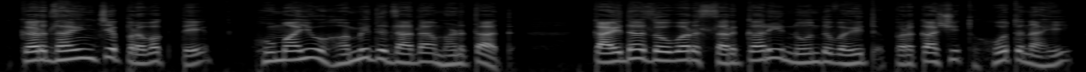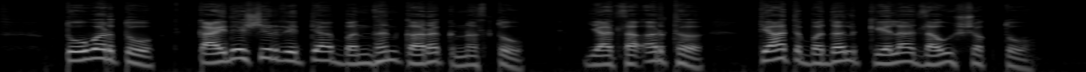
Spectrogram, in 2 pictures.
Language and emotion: Marathi, neutral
